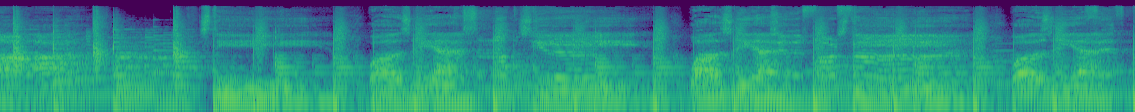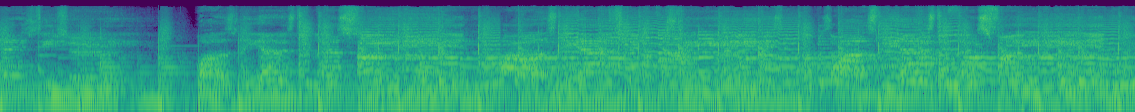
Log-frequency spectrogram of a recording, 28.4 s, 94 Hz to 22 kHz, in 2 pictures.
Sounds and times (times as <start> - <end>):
Independent music: 0.0 - 28.3.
